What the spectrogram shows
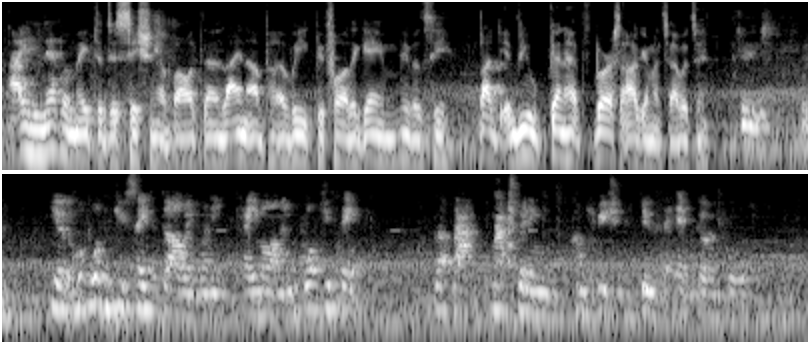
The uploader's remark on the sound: LFC Post-Match Press Conference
